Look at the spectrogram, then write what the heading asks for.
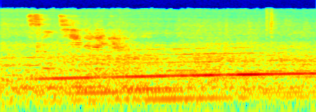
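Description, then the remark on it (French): Inside a city bus in Neuchâtel, a steady low engine drone fills the cabin while a tonal whine climbs slowly in pitch as it accelerates, with a few brief rattles and faint background voices. “est allé faire un tour dans les bus neuchâtelois.”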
